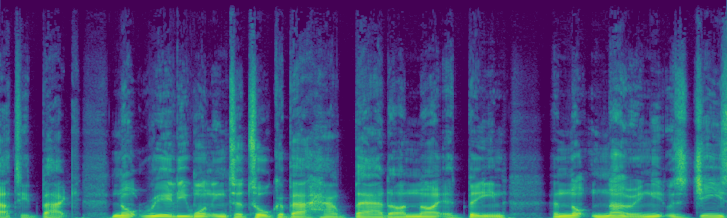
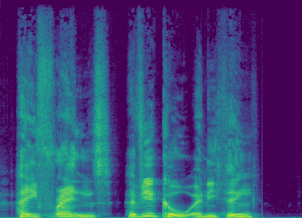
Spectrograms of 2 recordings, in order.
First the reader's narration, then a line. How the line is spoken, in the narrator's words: called out to us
